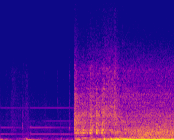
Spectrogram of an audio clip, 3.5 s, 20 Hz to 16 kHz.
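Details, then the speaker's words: 2005 Ford Ranger 2.3 four-cylinder after valve cover gasket, intake gasket, spark plug and plug wire replacement, fuel line reconnected: quiet, then starter catches and engine fires cleanly into a smooth, even idle, no check engine light; healthy start. "Oh, it started. Hey, look at that, no check engine light on either."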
